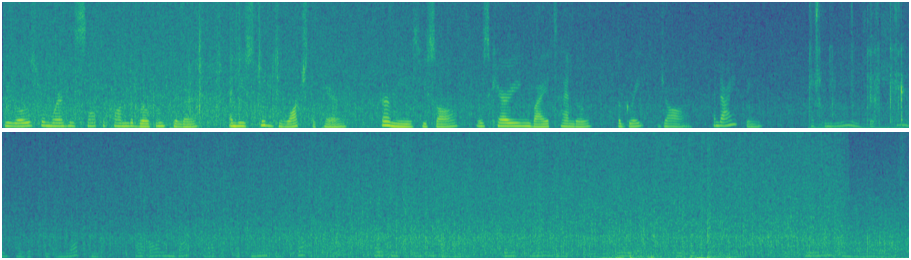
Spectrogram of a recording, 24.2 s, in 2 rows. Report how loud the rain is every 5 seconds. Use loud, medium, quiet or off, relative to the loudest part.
loud, medium, medium, loud, loud.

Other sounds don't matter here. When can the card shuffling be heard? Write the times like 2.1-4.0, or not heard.
2.4-3.8, 10.8-12.1, 20.0-21.8.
